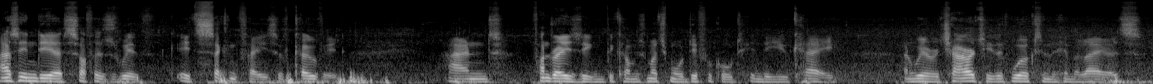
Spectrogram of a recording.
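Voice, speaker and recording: A man speaks with a British accent and fairly even intonation. Noticeable background noise runs behind him. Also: medium pitch for a man, moderate pace. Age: 80s+. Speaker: charity chief executive. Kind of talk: appeal talk to camera. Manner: halting, with many fillers.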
